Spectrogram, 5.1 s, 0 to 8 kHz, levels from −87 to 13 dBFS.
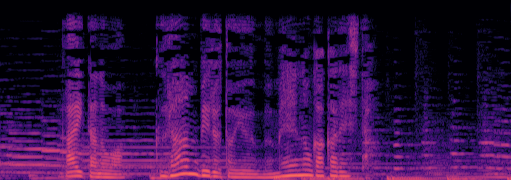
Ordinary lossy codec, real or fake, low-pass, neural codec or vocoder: none; real; 7.2 kHz; none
